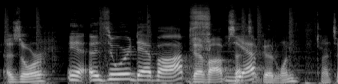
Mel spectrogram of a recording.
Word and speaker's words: Azure: moment of communication uh as or ezra uh i never pronounced that right azure yeah azure devops devops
